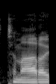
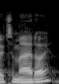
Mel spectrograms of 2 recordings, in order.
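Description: First: Tomato said "to-MAH-to"; long ah in the middle of tomato. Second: Tomato said "to-MAY-to"; ay in the middle of tomato. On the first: Quizzing co-host on accents, tomato as "to-MAH-to". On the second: Quizzing co-host on accents, tomato as "to-MAY-to". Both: Shown as a demonstration. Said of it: "What about dance and dance?".

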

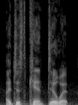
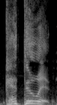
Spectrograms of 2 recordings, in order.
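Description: First: Said in the usual way. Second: High, squeaky little whine; mock childish squeal, pitched way up; mock helpless child. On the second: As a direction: squeal it like a helpless kid, hammed up. Mocks himself as a helpless child.

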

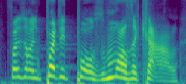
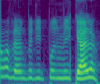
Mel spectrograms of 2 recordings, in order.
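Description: First: Put-on high, loud American-accented French. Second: Said in the usual way. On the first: American agreeing to the music break, loud American accent. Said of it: "bel accent de bouffeur d'hamburger".

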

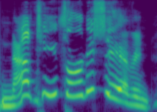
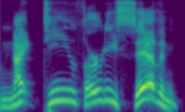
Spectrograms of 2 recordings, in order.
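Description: First: Put-on high, old newsreel announcer voice; old-timey voice. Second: Said in the usual way. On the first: Shown as a demonstration. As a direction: say it like a 1930s radio man. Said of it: "I do, like, old-timey voice". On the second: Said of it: "when I say a really old year".

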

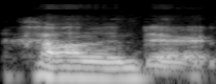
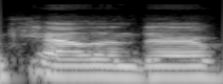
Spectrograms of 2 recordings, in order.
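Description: First: "colander" with an open ah, KAH-len-der; corrected guess. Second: "calendar" with the short a of cat; former pronunciation. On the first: Host guessing the town's proper name, "colander" as KAH-len-der. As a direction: say "colander" starting like "collar". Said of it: "I feel like it should be". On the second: Host showing how she's been saying the town, "calendar" as CAL-en-der. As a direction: say "calendar" like the wall calendar. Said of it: "I've been saying calendar". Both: Shown as a demonstration.

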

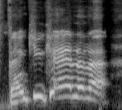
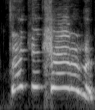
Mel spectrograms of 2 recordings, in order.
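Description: First: Playful high thanks; high sing-song thanks. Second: Squeaky falsetto thanks. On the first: Thanking Canadian listeners in a high sing-song voice. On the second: Thanking Canadian listeners in a very high squeaky falsetto. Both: Acted.

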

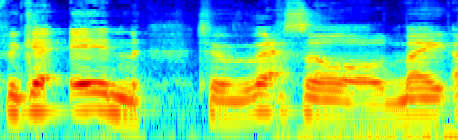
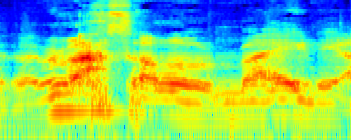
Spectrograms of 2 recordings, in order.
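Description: First: Said in the usual way. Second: Slow, drawn-out announcer call; with more gusto. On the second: Shown as a demonstration. Host redoing the show intro for stream viewers, drawn-out hype call. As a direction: stretch it out like a big ring announcement. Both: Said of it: "I didn't say that with enough gusto".

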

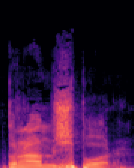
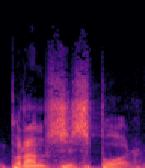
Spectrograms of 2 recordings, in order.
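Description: First: "Brahmsspor" in two syllables, brahm-shpor; trying a pronunciation. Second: "Brahmsspor" in three syllables, brahm-shuh-spor; trying another pronunciation. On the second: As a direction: say "Brahmsspor" lower, with a short vowel after brahm-sh. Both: Shown as a demonstration. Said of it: "how do you pronounce it?".

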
